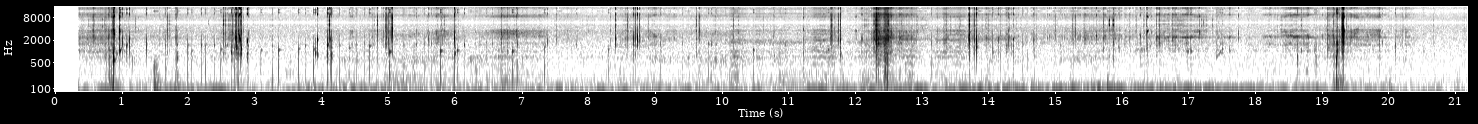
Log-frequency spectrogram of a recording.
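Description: Water sloshing and gurgling around an action camera held at the surface of a river, with a few sharp knocks: the strongest about a second in, near three seconds, about twelve seconds in, and near the end. A steady low rumble runs beneath.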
